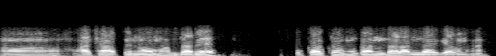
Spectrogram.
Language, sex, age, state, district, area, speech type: Santali, male, 45-60, West Bengal, Malda, rural, conversation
